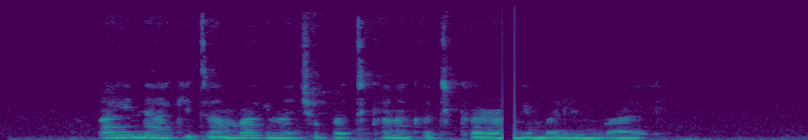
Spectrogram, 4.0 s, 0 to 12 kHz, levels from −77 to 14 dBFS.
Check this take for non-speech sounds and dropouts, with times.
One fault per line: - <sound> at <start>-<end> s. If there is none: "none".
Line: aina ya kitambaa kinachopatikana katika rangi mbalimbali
- dropout at 2.5-2.6 s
